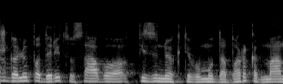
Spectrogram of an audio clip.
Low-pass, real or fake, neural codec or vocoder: 7.2 kHz; real; none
